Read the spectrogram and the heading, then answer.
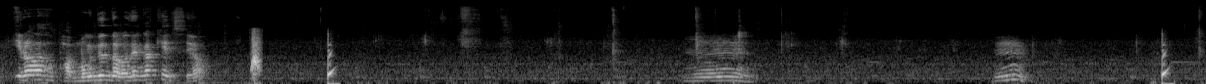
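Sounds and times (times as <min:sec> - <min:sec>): person humming mmm: 0:06.8 - 0:07.6, 0:09.9 - 0:10.4.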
